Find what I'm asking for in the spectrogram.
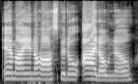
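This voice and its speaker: A woman's voice: fairly high pitch, fairly even intonation, brisk, sharp tone, clear, resonant tone, dry recording. A teenage girl telling a personal story casually, with wry, exasperated complaints and acted-out quotes.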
